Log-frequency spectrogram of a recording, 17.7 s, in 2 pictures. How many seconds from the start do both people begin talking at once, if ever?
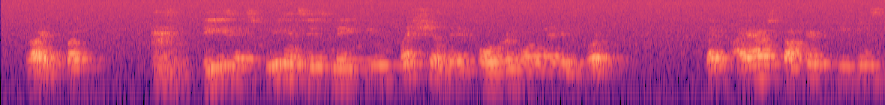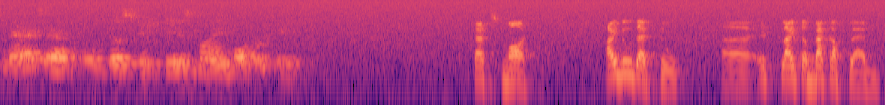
none

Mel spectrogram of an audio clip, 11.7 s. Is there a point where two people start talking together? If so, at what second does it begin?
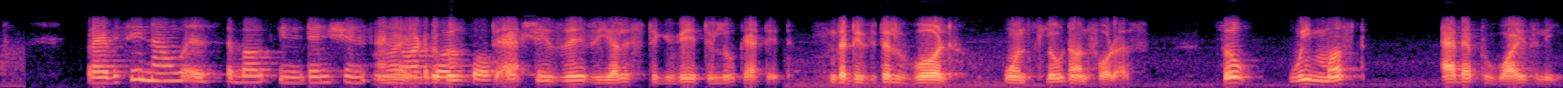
2.8 s

